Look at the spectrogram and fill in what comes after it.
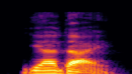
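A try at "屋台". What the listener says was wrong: Yatai. Weirdly enough, it does not have Rendaku.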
